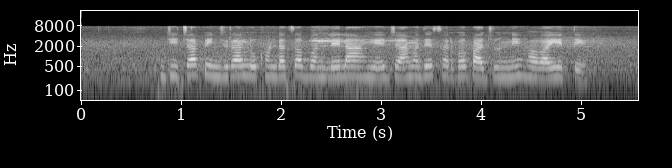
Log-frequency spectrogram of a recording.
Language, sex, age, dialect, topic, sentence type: Marathi, female, <18, Varhadi, agriculture, statement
